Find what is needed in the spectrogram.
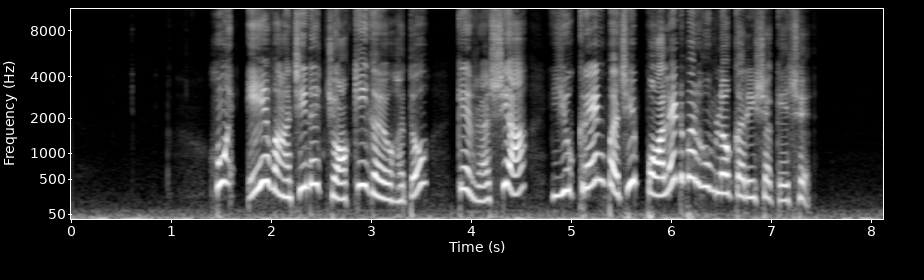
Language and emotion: Gujarati, surprised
